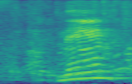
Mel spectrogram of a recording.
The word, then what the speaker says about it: nin: Neen is nine. The difference between this neen and German is nine and neen. German is N-E-I-N, and Alsatian is N-I-N or N-I-E-N. Both of them are acceptable.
